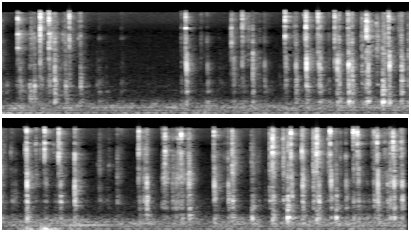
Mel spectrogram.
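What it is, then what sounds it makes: Plastic mechanical keyboard. Fingertips type rapidly on a white retro typewriter-style plastic mechanical keyboard with round plastic keycaps and an integrated stand, set on a desk in front of a laptop. Quick, bright clicky keystrokes come in bursts with brief pauses, each one short and dry with a hollow plastic tone from the casing.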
